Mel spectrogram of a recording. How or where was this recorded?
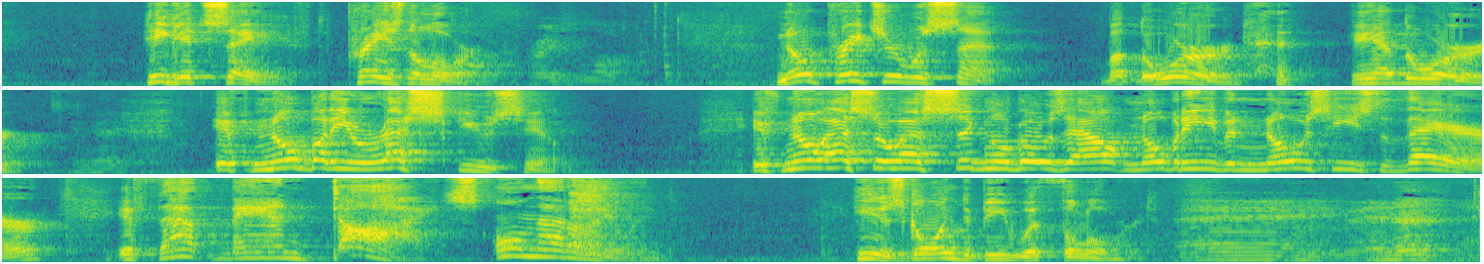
large echoing room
